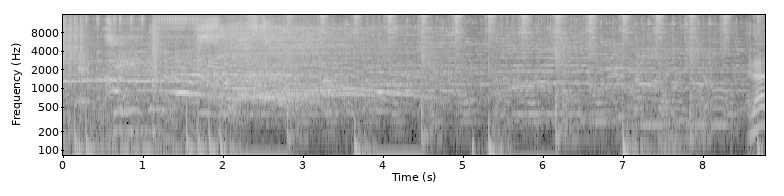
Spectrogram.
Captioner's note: cheers & applause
